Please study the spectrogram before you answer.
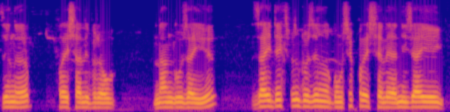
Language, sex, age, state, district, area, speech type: Bodo, male, 30-45, Assam, Baksa, rural, spontaneous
